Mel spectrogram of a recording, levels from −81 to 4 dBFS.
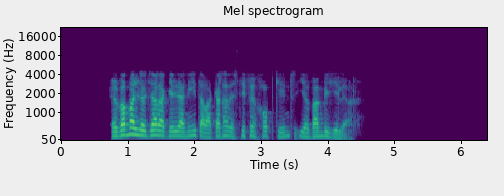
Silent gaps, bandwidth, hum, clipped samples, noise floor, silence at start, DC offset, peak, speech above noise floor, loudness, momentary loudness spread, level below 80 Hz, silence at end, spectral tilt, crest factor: none; 4.7 kHz; none; under 0.1%; under -90 dBFS; 0.75 s; under 0.1%; -6 dBFS; over 66 dB; -25 LUFS; 15 LU; -68 dBFS; 2.05 s; -9.5 dB/octave; 20 dB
